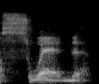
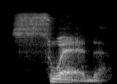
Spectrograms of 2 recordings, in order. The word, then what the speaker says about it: Suède: Huit, huile, en Suède. Répétez, huit, huile, Suède. All right, so when the U is followed by any vowel, it becomes that kind of W sound.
